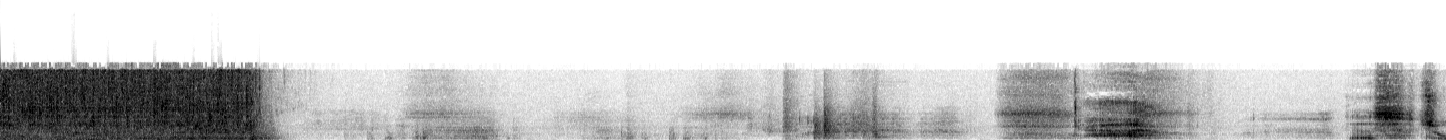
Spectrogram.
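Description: Hot water gushes loudly from a kitchen tap into a sink for about two and a half seconds, then stops abruptly; quieter scattered handling noises and brief splashes follow.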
